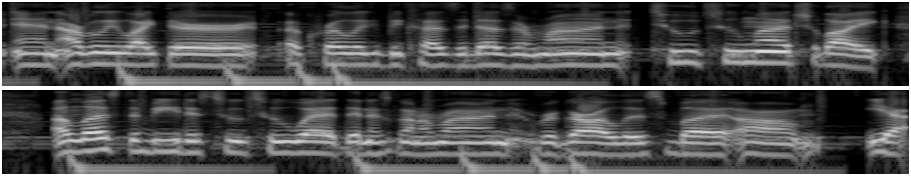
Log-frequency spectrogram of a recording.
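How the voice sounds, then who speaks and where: A woman nail technician with a stuffy, slightly nasal voice from a cold, casually explaining each step in a tutorial voice-over. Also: low-pitched. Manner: chatty, explains each step as she goes. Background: faint background music.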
